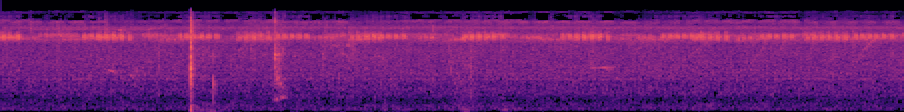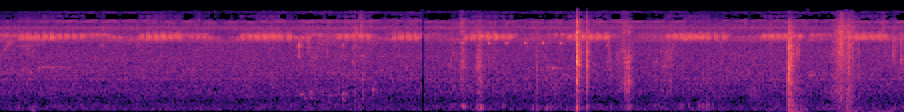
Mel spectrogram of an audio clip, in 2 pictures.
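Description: Insects chirping in a steady rhythmic pulse, with a few sharp knocks and clicks from handling, the loudest about two seconds in and near the end.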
